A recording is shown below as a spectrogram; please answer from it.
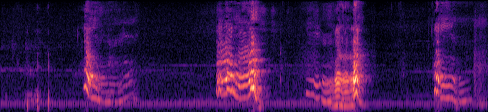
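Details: Nobu the Shiba Inu talks to his foster dad in four bursts of yodel-like, bending moans and grumbles, each a second or so long with gaps between, plus a couple of faint clicks early on and a steady background hum.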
